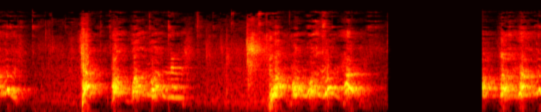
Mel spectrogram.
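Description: A dog barking in short, sharp runs of barks. The sound cuts out to dead silence for about a second and a half near the end, then the barking starts again.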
